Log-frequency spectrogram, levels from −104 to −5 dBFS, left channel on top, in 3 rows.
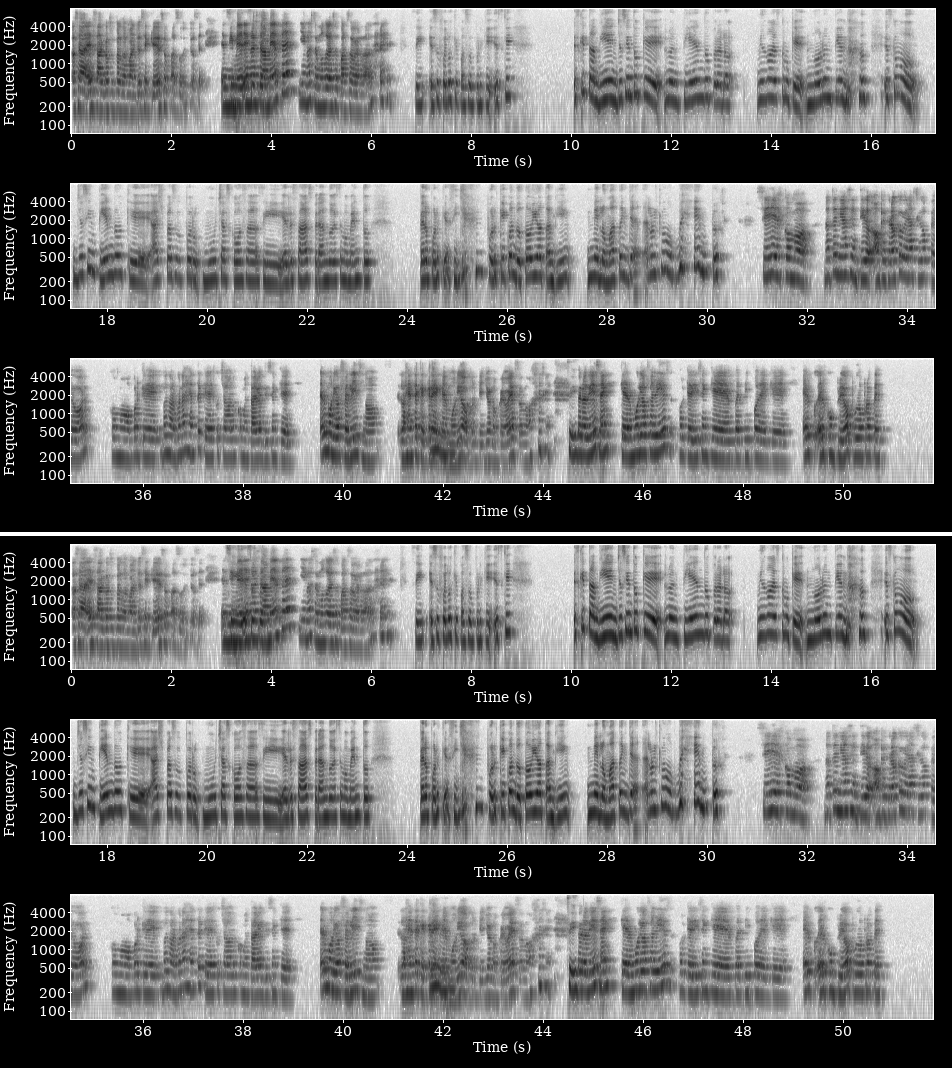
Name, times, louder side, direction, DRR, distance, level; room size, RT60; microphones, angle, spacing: voice 1, 0.0-6.4 31.1-32.1 32.3-34.9 35.4-38.9 39.5-40.7 41.1-48.9 49.2-50.7, left 3 dB, 50° left, 1.6 m, -29 dB
voice 2, 3.2-4.0 6.9-9.0 10.0-13.2 13.7-15.9 16.2-16.9 17.3-23.3 24.3-27.2 27.6-30.3 41.7-42.2 44.5-44.7, right 4 dB, 30° right, 0.3 m, -27 dB
7.7 x 5.0 x 3.3 m
head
